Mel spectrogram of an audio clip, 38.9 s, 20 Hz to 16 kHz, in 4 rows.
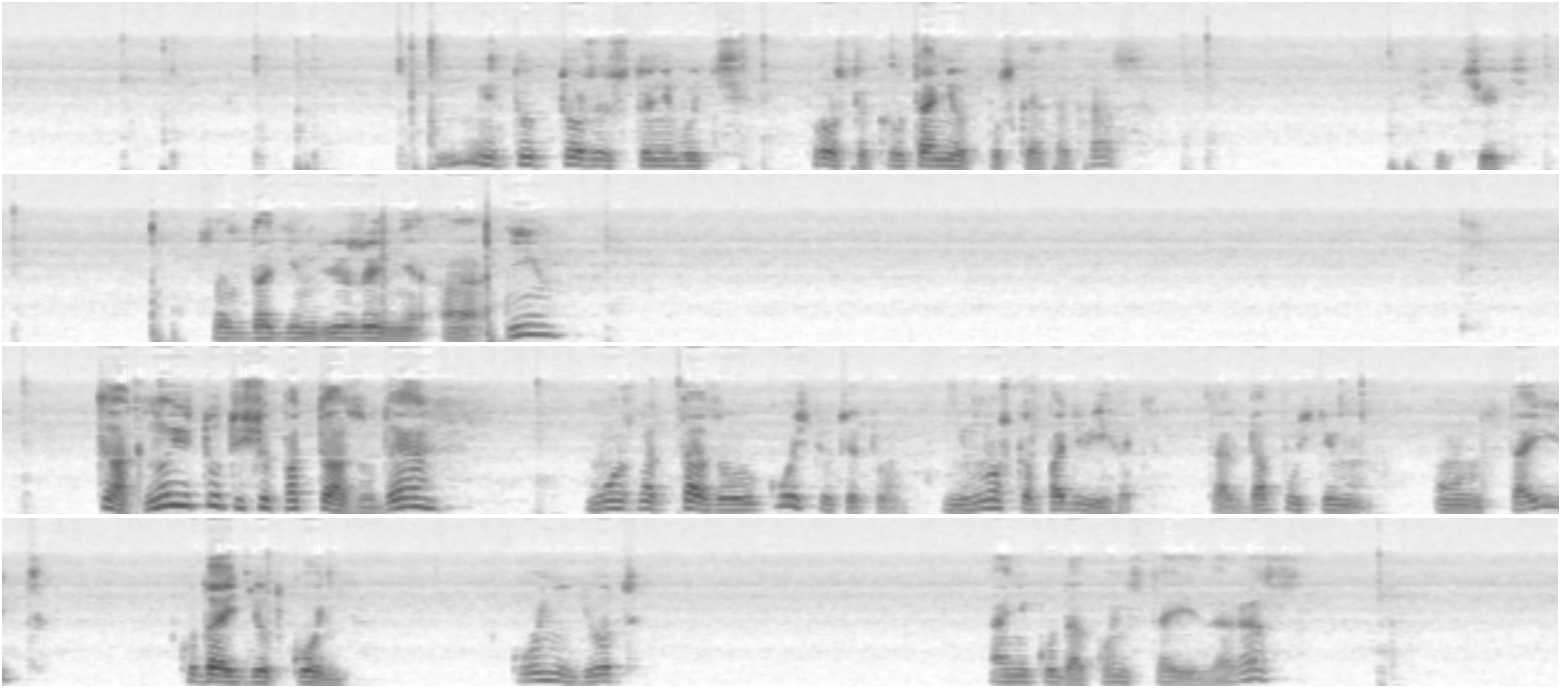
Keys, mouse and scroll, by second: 1.2 middle click, 2.1 shift+middle click, 2.7 middle click, 4.7 click, 5.7 shift+click, 6.7 r, 8.8 g, 10.8 i, 12.2 a, 12.9 i, 13.7-19.8 drag, 20.4 click, 22.0-23.0 drag, 23.5 click, 25.6 shift+middle click, 27.9 click, 30.8 click, 31.4-38.0 drag.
